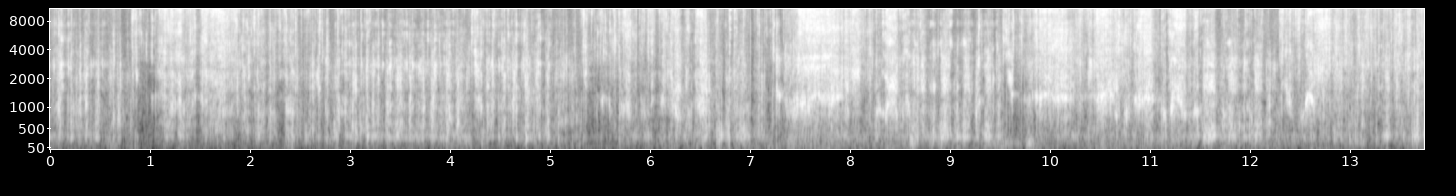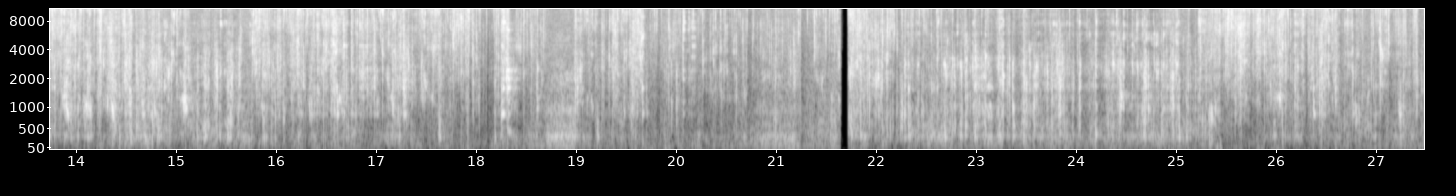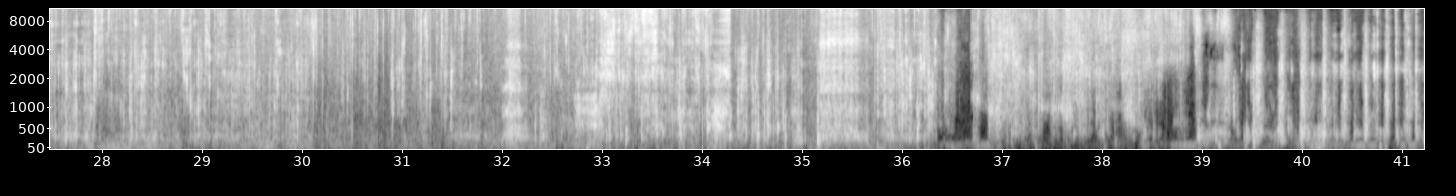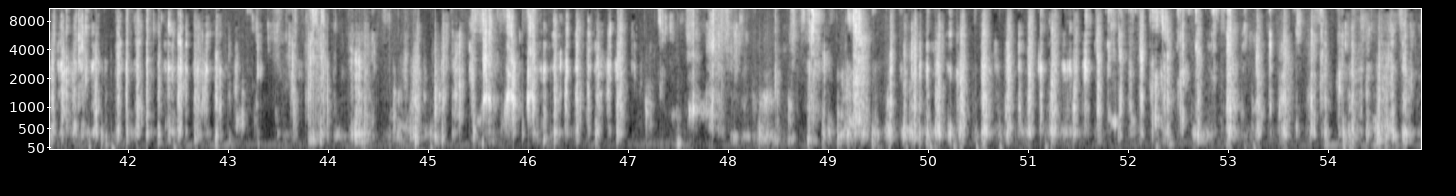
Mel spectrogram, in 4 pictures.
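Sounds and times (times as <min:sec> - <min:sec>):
chewing crispy fried chicken: 0:00.0 - 0:54.9.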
